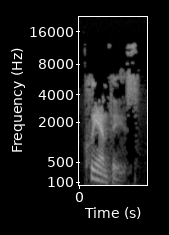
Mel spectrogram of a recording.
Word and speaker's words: Cleanthes: Of course, he's referring to the poets or the philosophers, how do you pronounce this, Aratus and Clinithes, Clinith, I can never pronounce Greek names. Cleanthes. There we go.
